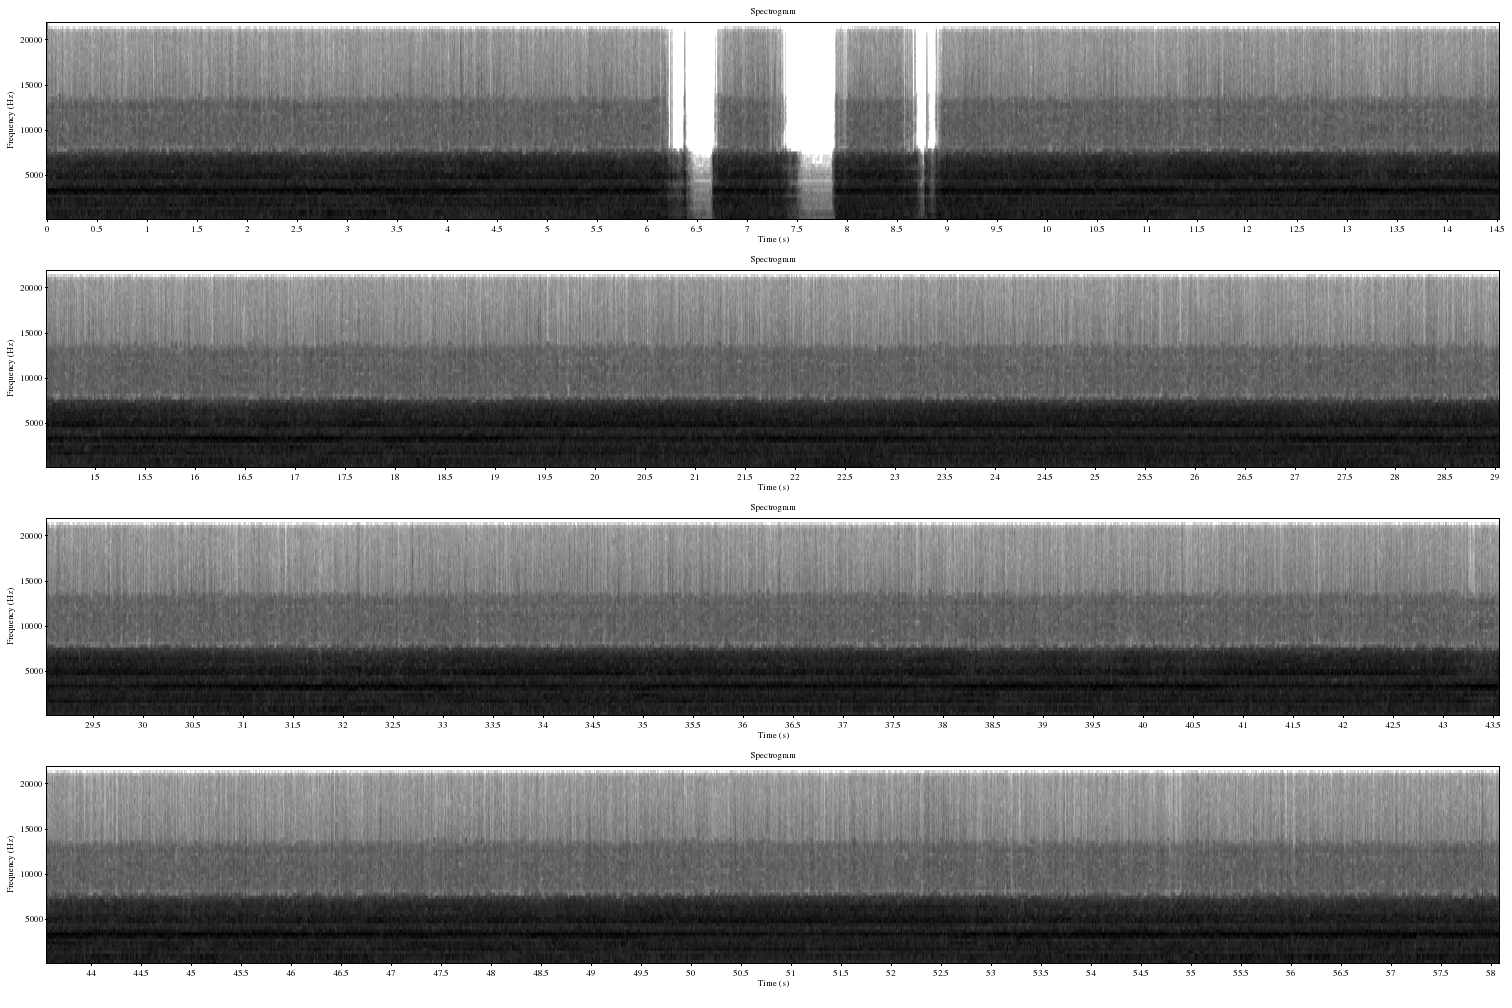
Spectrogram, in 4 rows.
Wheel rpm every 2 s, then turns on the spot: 230, 230, 220, 90, 130, 220, 230, 220, 220, 220, 210, 220, 210, 220, 230, 220, 210, 220, 230, 230, 220, 220, 230, 240, 220, 220, 220, 210, 220.
none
